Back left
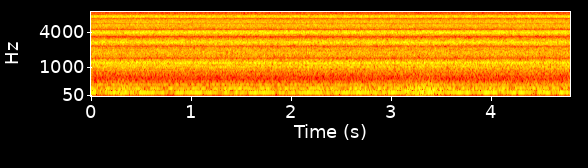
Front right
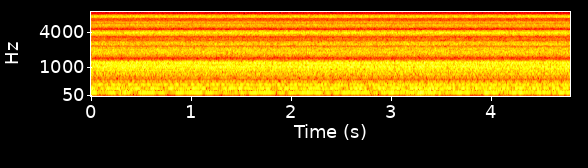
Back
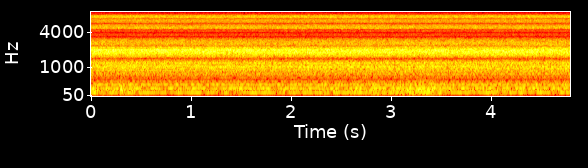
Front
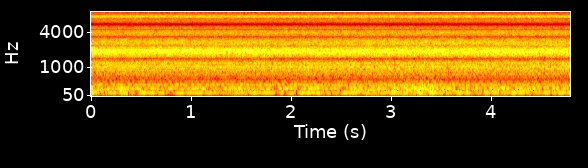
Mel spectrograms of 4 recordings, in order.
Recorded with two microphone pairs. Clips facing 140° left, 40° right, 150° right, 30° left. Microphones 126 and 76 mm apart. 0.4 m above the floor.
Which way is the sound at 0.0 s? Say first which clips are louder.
Front right 7 dB, back 1 dB; 65° right.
